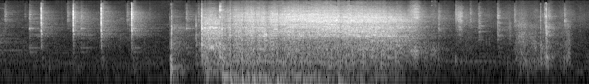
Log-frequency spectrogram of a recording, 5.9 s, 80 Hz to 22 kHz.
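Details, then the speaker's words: 1989 Harley-Davidson Ultra Classic Tour Glide Evo after carb clean, warming up without choke: starter clicks, engine catches and revs about two seconds, then sags and dies, unable to hold idle; runs only on choke. "God, that sounds super healthy minus the, you know, rubbing out and dying."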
